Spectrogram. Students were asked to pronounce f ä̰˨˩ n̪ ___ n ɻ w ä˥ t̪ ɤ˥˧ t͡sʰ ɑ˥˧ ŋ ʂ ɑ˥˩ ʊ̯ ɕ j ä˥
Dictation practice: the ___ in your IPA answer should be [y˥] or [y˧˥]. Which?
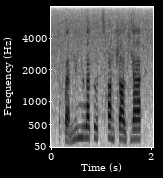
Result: y˥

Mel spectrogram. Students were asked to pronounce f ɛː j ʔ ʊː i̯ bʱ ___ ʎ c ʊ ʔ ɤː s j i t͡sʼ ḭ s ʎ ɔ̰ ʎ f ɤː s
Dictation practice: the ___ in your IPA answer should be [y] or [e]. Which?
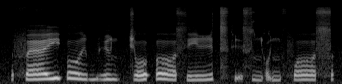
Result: y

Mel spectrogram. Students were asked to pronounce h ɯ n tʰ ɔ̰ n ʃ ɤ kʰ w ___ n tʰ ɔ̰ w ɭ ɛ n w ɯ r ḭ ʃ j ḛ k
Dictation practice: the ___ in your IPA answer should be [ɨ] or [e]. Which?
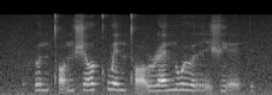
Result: e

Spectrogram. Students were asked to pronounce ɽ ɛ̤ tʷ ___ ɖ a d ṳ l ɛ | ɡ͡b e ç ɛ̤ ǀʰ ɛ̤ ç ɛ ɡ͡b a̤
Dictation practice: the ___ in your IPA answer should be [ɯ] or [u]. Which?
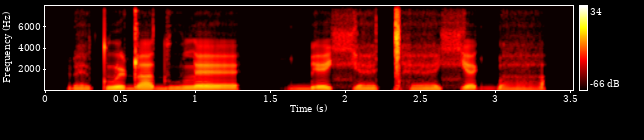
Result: ɯ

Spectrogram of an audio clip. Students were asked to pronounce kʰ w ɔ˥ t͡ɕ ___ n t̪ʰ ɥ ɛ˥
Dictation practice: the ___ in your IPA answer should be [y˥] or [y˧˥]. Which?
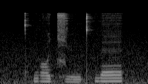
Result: y˧˥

